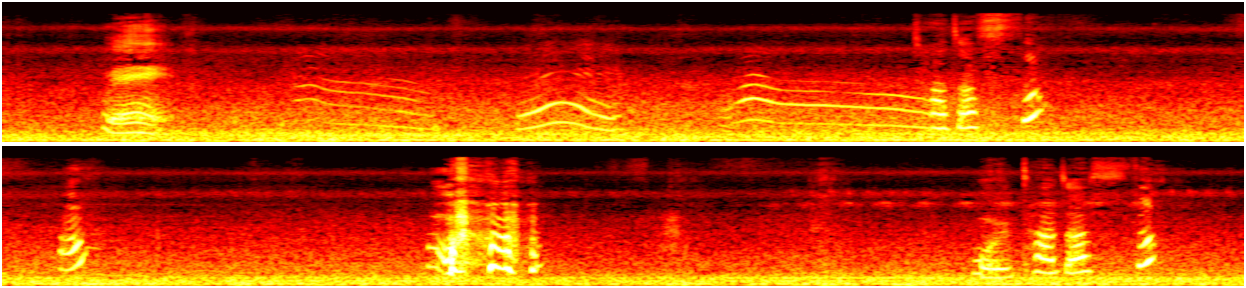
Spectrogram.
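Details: Cat crying out in a place where police were investigating an incident; several short falling, whining meows in quick succession, followed by sharp clicks and knocks, with a faint steady hum behind.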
